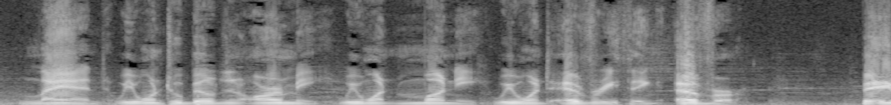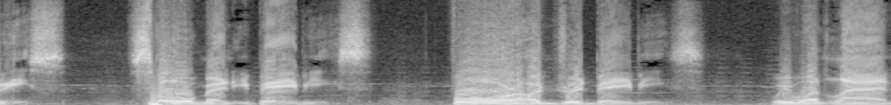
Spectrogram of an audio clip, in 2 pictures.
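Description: Faint music plays in the background as a man speaks at a fairly slow pace and a medium pitch. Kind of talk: comic overacting. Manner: loud, demanding, bratty.

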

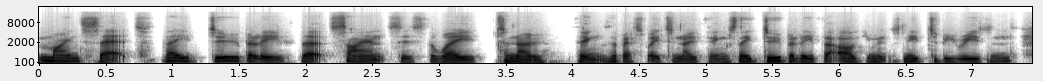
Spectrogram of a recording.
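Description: On a very clean recording with a silent background, a woman with a London accent speaks, the sound dry and close with no echo. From England, East London. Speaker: writer and magazine editor. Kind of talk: casual interview chat. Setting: in a house, in person.

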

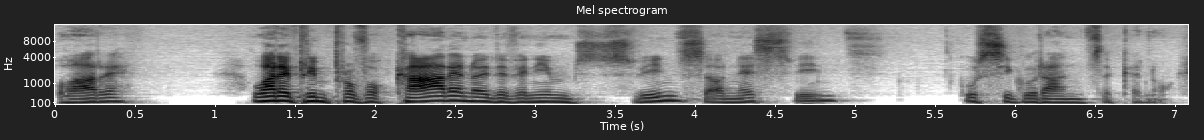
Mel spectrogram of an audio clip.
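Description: The speech moves at a very slow pace with big swings in loudness. The background is quiet. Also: man, ordinary pitch variation. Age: 50s. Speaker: lay preacher and doctor; religious teacher. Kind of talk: sermon. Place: studio. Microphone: lapel.

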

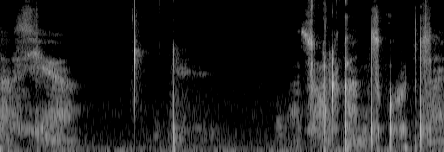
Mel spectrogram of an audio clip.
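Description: A woman whispers, soft-spoken, at a very slow pace. Light background noise can be heard. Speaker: ASMR creator. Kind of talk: soft-spoken ASMR roleplay. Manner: soft close-mic ASMR whisper. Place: home room. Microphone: studio mic.

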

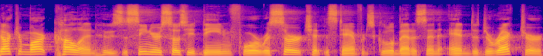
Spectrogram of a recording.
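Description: Fairly quick speech from a man over a quiet background. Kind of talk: welcoming speech. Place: stage. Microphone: headset.

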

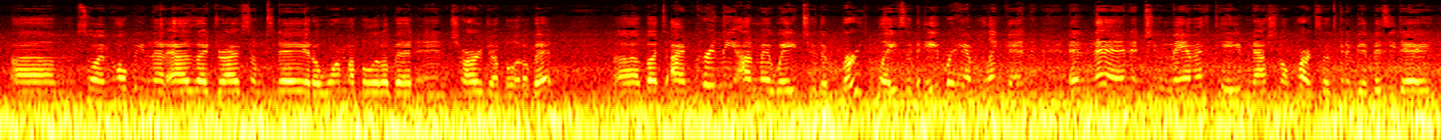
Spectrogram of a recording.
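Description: A woman speaks at a moderate pace, the sound dry with no echo and loud background noise behind her. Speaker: van life vlogger. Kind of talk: casual vlog chat. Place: car. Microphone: phone near.

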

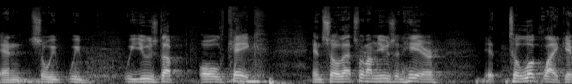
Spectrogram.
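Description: A man talks fairly quickly, his intonation fairly even, with light background noise behind him. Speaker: chef host. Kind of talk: cooking show chat and tutorial. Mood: jovial, joking. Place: studio.

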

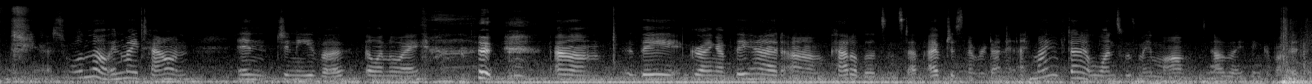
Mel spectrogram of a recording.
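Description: Speech comes at a fairly slow pace with ordinary pitch variation. The sound is dry with no echo, under loud background noise. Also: woman. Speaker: vlogger. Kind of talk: casual vlog chat. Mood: relaxed, reminiscing. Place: car. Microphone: phone near.

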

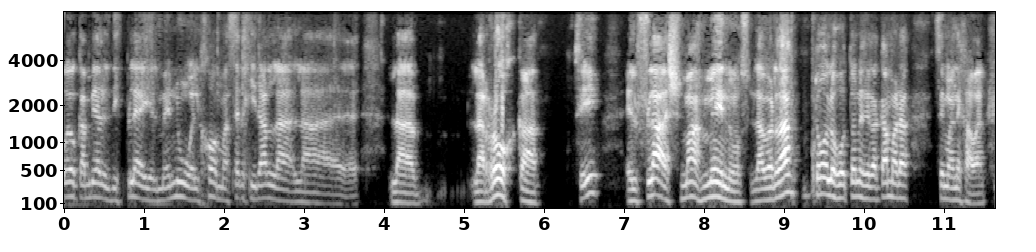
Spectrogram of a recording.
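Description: A man's plain, everyday voice, fairly high in pitch, with lively intonation at a fairly slow pace against a quiet background. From Buenos Aires, Argentina. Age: 40s. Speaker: diving instructor and underwater photographer. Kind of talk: online talk with slides.

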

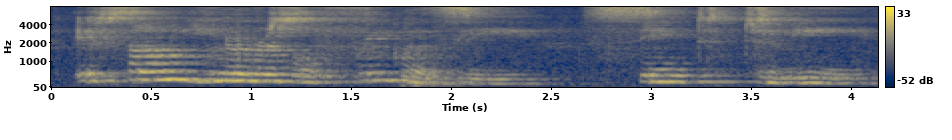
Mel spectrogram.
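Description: A woman speaks very slowly with lively intonation. Strong echo fills the room around her. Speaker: poet. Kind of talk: poetry reading of a prayer, contemplative spoken word. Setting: stage with audience. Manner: measured, meditative, reflective. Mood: contemplative, measured. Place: stage.

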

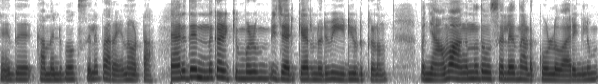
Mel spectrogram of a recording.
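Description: This woman has a normal speaking voice at a medium pitch with fairly even intonation. The recording is very clean, the background silent. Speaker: vlogger. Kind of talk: casual vlog talk to camera. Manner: chatty.

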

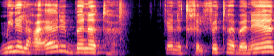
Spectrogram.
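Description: The voice has a dark, mellow tone and lively intonation, delivered in an Egyptian accent. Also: woman. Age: 60s. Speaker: vlogger; home vlogger. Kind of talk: life story; casual vlog storytelling. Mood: aggrieved recollection. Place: kitchen. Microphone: camera far.

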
